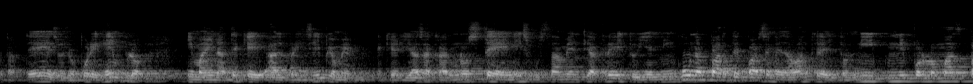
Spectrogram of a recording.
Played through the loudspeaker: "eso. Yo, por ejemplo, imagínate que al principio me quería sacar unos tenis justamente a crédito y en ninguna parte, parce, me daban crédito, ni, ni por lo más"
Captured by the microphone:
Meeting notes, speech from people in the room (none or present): none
